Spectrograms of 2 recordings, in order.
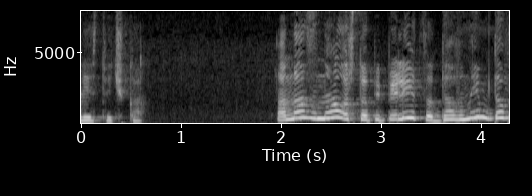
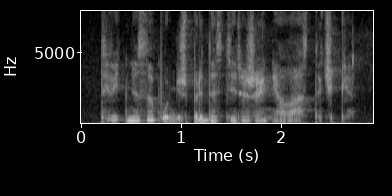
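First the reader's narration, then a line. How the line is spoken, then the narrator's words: Whispered. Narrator (Russian): Листвечка прошептала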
